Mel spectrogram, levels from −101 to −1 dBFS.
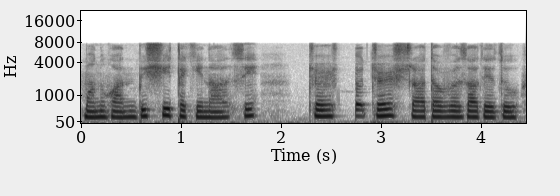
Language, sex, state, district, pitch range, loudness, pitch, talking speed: Nagamese, female, Nagaland, Kohima, 170-195 Hz, -15 LUFS, 175 Hz, 160 wpm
